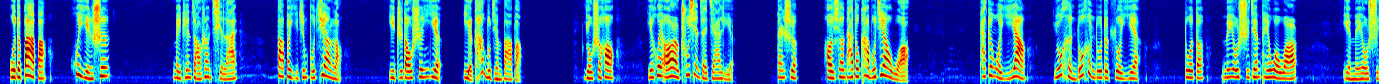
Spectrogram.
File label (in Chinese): 女 童声 女童 10岁女孩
